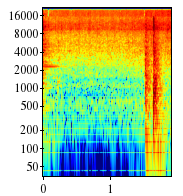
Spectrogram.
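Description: Onions frying in a pan with a little tamari, stirred around as they soften: a steady faint sizzle, then a brief louder scrape and clatter of stirring near the end.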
